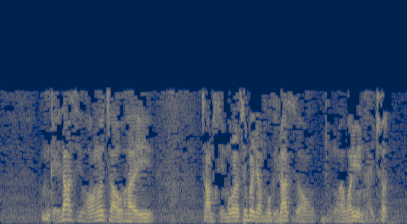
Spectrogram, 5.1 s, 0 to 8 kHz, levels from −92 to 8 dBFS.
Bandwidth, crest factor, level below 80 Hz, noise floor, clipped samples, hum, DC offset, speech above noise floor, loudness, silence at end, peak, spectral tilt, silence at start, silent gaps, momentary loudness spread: 5 kHz; 22 dB; -54 dBFS; -45 dBFS; under 0.1%; none; under 0.1%; 21 dB; -24 LUFS; 0 s; -4 dBFS; -10.5 dB/octave; 0 s; none; 11 LU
